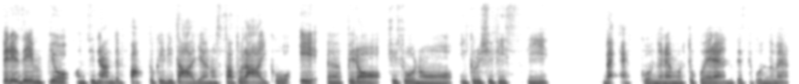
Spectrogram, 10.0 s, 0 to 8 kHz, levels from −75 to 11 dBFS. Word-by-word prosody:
Per 215 -1 +5
esempio, 200 -2 +4
considerando 185 0 +1
il 180 - -7
fatto 185 +3 +1
che 185 - -4
l'Italia 175 -1 +2
è - - -2
uno 175 0 -2
Stato 175 +2 0
laico 175 -2 +1
e, 185 -2 +2
uhm, 175 -3 -1
però 185 -4 +3
ci 190 - -3
sono 170 -3 -1
i 190 - -3
crocifissi, 180 -1 -2 0.7
beh, - - +3
ecco, 170 +1 -5
non 165 0 -1
è 165 - +3
molto 170 +2 -3
coerente 165 -1 0
secondo 165 -1 -7
me. 155 0 -4
175 Hz, 155 wpm, -24 LUFS, 170-190 Hz, 0.7 s, Per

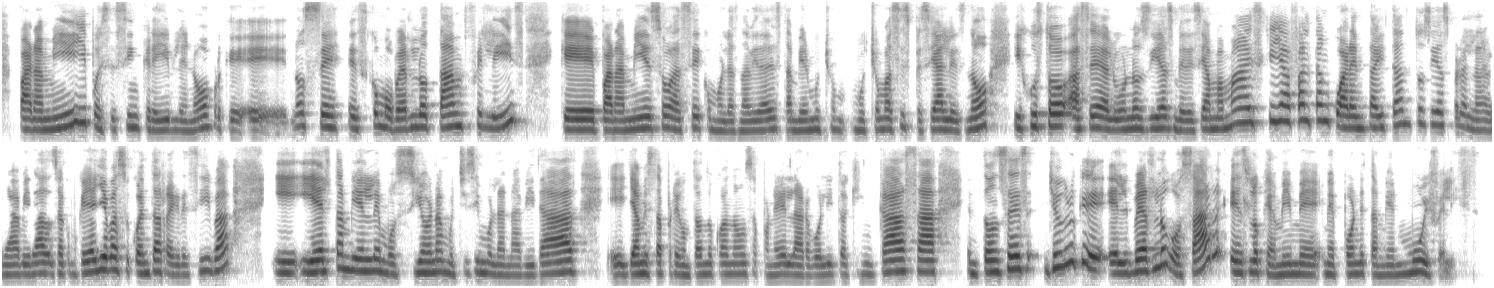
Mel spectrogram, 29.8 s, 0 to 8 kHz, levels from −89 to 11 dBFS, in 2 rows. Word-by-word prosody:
para 185 -2 +2
mí 235 +11 +1
pues 200 -4 -6
es 185 +2 -13
increíble, 175 -5 -4
¿no? 200 +7 -2
Porque, 195 -5 -8
e 450 - -5
eh, - - -27
no 235 +1 -5
sé, 220 -2 -1
es 200 -1 -5
como 215 -5 -1
verlo 215 +4 +1
tan 225 +2 +2
feliz 230 -1 -9 0.7
que 180 -1 +5
para 170 -1 +2
mí 190 +4 0
eso 205 +1 -2
hace 185 +3 -4
como 180 -4 -9
las 160 0 -7
navidades 170 +3 -4
también 170 0 -5
mucho 180 -1 -9
mucho 175 0 -9
más 185 +3 -4
especiales, 180 -4 -3
¿no? 210 +7 +1 0.2
Y 205 - 0
justo 235 +2 +3
hace 205 +1 +2
algunos 190 +1 0
días 200 0 0
me 170 -1 -2
decía 170 +3 -3
mamá 225 +11 0
es 295 0 -3
que 320 +1 -1
ya 330 -1 +4
faltan 335 +1 0
cuarenta 210 -6 +2
y 215 - -3
tantos 265 +4 -6
días 255 -1 -4
para 230 - -8
la 175 -4 -7
navidad, 170 +3 -2
o - - -7
sea 180 -1 -4
como 175 -1 -15
que 190 - -3
ya 205 - +5
lleva 245 +2 +6
su 215 -3 -9
cuenta 190 +2 +1
regresiva 205 - -1 0.4
y 195 -1 +1
y 200 - +7
él 210 0 +4
también 230 -5 +2
le 225 - +1
emociona 195 +2 -2
muchísimo 190 +1 -6
la 165 -1 -6
navidad, 180 +6 +2 0.3
eh 165 0 -4
ya 180 0 +3
me 185 - +2
está 180 +1 -5
preguntando 170 0 -5
cuándo 180 -1 -6
vamos 180 +1 -8
a - - -18
poner 165 0 -9
el 170 -1 -3
arbolito 160 +2 -6
aquí 175 +2 -15
en 170 -1 -11
casa, 210 +2 +6 0.3
entonces 210 +8 +3
yo 270 +7 +2
creo 370 +3 +3
que 475 +6 +5
el 185 0 +4
verlo 225 - +6
gozar - - +4 0.2
es 200 -1 +1
lo 200 -1 +2
que 185 - -7
a 160 - -3
mí 170 +2 -1
me 175 -1 -1
me 170 -2 -4
pone 175 +2 -4
también 165 -1 -6
muy 190 +2 +1
feliz. 180 - -16
190 Hz, 200 wpm, -23 LUFS, 175-220 Hz, 0.7 s, y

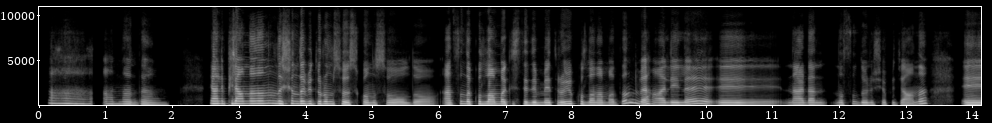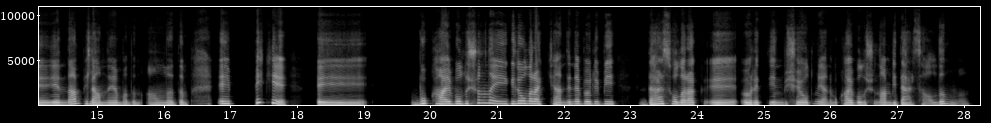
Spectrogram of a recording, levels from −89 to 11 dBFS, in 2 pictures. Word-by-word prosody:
Ah! 275 -4 -6 0.2
Anladım. 220 -3 -6 0.6
Yani, 275 -1 +4
planlananın 275 +1 +3
dışında 270 0 +4
bir 260 -3 +1
durum 245 -2 +1
söz 215 -3 +2
konusu 200 -1 -5
oldu. 175 -2 -4
Aslında 215 +3 +1
kullanmak 230 -1 +2
istediğin 210 -1 0
metroyu 210 +4 +1
kullanamadın 215 - -3
ve 220 - +4
hâliyle, 205 -2 -1 0.5
eee, 185 -3 -4
nereden 205 -2 -4
nasıl 205 +2 -10
dönüş 195 -1 -5
yapacağını, 195 +8 -5 0.5
eee, 210 - +1 0.4
yeniden 220 +6 +2
planlayamadın. 195 -5 -1
Anladım. 195 -3 -3 0.4
Eee, 260 -1 +2 0.3
peki, 360 - +4 0.5
eee, 190 -5 +3 0.7
bu 270 +8 +2
kayboluşunla 260 +6 +2
ilgili 260 +1 +2
olarak 255 -3 +4
kendine, 225 +3 -2
böyle, 235 -1 0
bir 235 -2 -2 0.4
ders 220 +7 +1
olarak, 210 -3 +3
eee, 185 -3 -1
öğrettiğin 195 +2 0
bir 195 - -11
şey 205 +1 0
oldu 200 +4 -1
mu? 235 - -7
Yani, 175 -3 -6
bu - - -9
kayboluşundan 205 0 -1
bir 200 - -3
ders 185 +2 -4
aldın 210 +6 -2
mı? 215 0 -17
215 Hz, 110 wpm, -23 LUFS, 195-250 Hz, 0.7 s, Yani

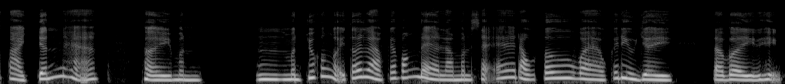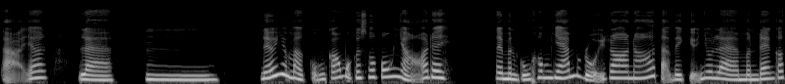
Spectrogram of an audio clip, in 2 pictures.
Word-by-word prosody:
tài 245 -8 -2
chính 280 +8 +2
hả? 255 -8 -2 0.5
Thì 205 -3 +3
mình, 200 -1 +1 0.5
ừm, 225 0 +3
mình 230 -1 +3
chưa 305 +8 0
có 380 - -3
nghĩ 295 -11 -2
tới 310 +8 +1
là 300 -9 +2
cái 280 +7 -5
vấn 320 +4 -3
đề 260 -9 +2
là 210 -1 +1
mình 210 0 +1
sẽ 295 +8 -4
đầu 235 -5 0
tư 290 +2 +2
vào 235 -6 0
cái 285 +7 -5
điều 290 -4 +4
gì. 210 -3 +3 0.4
Tại 210 -1 0
vì 205 -2 +3
hiện 220 +2 0
tại - - -7
á 305 +2 0 0.3
là, 210 -3 +2 0.3
ừm, 210 -1 +1 0.4
nếu 285 +5 +2
như 435 -1 +4
mà 270 -6 +2
cũng 230 +3 -5
có 300 +3 -2
một 375 - -2
cái 300 0 0
số 335 +1 -1
vốn 355 +2 +1
nhỏ 295 - -1
đi, 315 -2 +3 0.5
thì 270 - +1
mình 250 -3 +4
cũng 220 +2 +1
không 310 +2 0
dám 310 +5 +2
rủi - - +1
ro 295 -1 +1
nó, 290 +6 0
tại - - -6
vì, 225 0 0
kiểu - - -7
như 295 +2 +1
là, 245 -6 +1
mình 220 0 +2
đang 260 +3 0
có 310 - -3
245 Hz, 220 wpm, -23 LUFS, 220-300 Hz, 0.5 s, điều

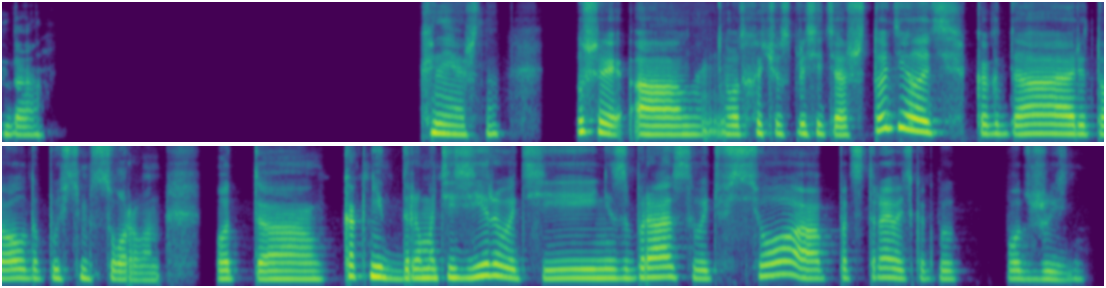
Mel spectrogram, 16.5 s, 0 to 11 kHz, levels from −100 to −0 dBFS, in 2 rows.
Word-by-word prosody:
Да. 195 -2 -5 2.8
Конечно. 210 -3 0 0.6
Слушай, 245 -6 +3
ам, 200 +3 +2
вот 205 -3 -1
хочу 225 0 -3
спросить, 215 0 -4
а 190 - +4
что 290 +10 0
делать, 275 -8 +4
когда 215 0 +2
ритуал, 205 0 0
допустим, 200 +1 -5
сорван? 160 -4 -4 0.4
Вот, 195 0 -1
а, 185 0 0
как 250 +1 +1
не 240 -2 +8
драматизировать 210 +2 +1
и 205 +1 0
не 205 0 +1
сбрасывать 220 -1 0
всё, 255 +6 -2
а 205 -9 +3
подстраивать, 210 0 -3
как 190 -1 -12
бы, 185 -1 -7 0.3
под 195 -1 -4
жизнь? 180 0 -8
205 Hz, 105 wpm, -19 LUFS, 195-220 Hz, 2.8 s, не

